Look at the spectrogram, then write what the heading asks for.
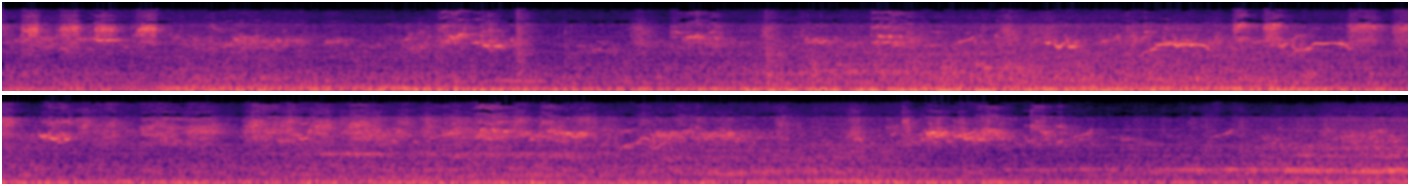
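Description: Caged Java sparrows chirping: many short, high calls that overlap. In the first second there is a quick run of pulsed notes, about six a second.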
